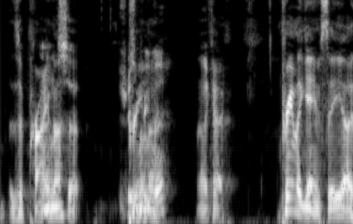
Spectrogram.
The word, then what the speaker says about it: Prima: Prima. Okay. Prima Games. See, I thought I fucked up. I'm getting self-conscious about shit. Prima Games, the veteran strategy guide company Prima Games,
